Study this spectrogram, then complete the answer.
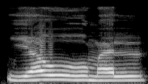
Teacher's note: তানবিনের পরে এখানে ঈদগামে বেলাগুন্নার হরফ লাম এসেছে, গুন্নাহ ছাড়া মিলিয়ে পড়তে হবে।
